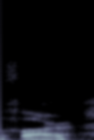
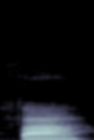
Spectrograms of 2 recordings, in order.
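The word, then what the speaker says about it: 发: This character is pronounced fa or fa and has different meanings. If it's pronounced with the first tone, fa, it means to send. If it's pronounced with the fourth tone, fa, it means hair.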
